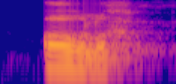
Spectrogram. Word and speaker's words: Oulu: Oulu.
